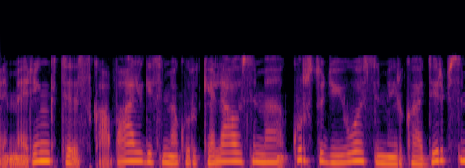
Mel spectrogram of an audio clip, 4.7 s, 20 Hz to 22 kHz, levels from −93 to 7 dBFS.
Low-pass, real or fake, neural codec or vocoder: 5.4 kHz; real; none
